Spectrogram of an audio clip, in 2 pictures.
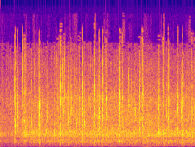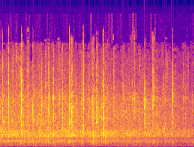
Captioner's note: audience applauding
